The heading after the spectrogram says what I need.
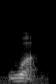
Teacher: when Thai people say the word van, they say wan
